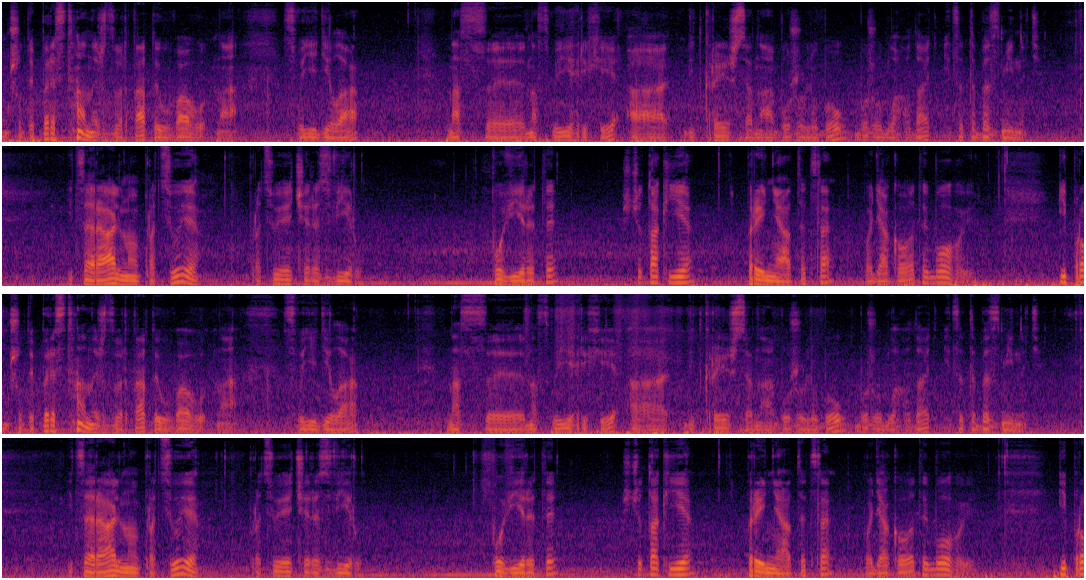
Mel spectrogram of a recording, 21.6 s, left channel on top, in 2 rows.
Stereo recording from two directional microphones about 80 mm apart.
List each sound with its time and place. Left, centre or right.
0.0 s speech: left
11.4 s speech: left
15.7 s speech: left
